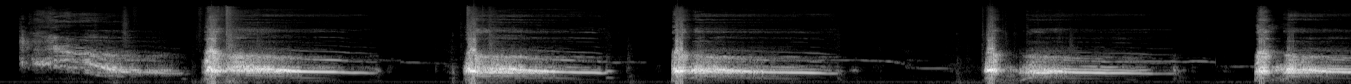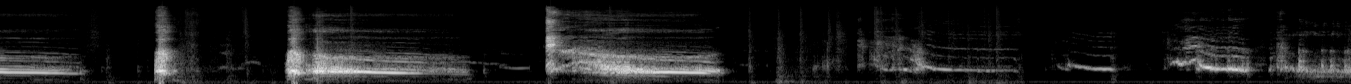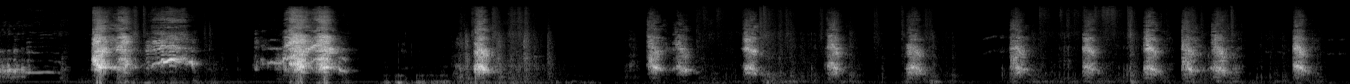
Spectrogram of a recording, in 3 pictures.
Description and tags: Bulldog Howl Edited
Our English Bulldog crying, barking, and howling. She was throwing a fit because she wanted to go for a walk. This is the edited concise version with the extended periods of quiet whining and silence edited out. This version offers a consistent barking and howling experience.
bark, barking, bull-dog, bulldog, cry, dog, dogs, fuss, howl, whine, whining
